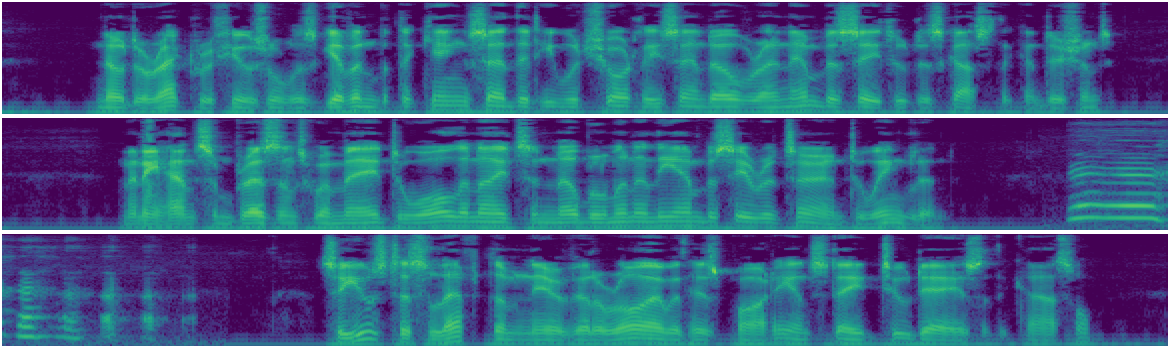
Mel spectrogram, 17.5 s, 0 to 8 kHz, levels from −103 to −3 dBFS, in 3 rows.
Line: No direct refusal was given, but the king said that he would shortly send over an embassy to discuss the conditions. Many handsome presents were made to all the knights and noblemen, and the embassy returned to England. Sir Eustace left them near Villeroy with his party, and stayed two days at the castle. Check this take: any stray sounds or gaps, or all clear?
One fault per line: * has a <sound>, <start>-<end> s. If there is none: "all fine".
* has a laugh, 11.2-12.7 s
